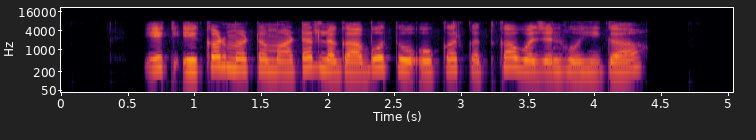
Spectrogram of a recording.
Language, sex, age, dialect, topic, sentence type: Chhattisgarhi, female, 18-24, Northern/Bhandar, agriculture, question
